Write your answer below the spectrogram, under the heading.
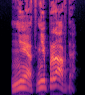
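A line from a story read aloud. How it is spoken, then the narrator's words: Shout. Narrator (Russian): крикнул резчик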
